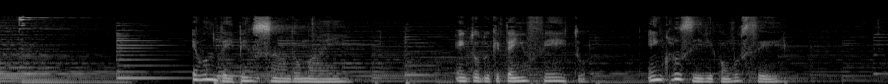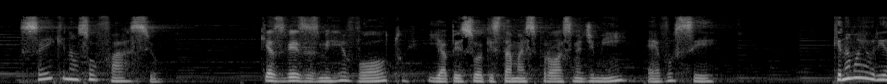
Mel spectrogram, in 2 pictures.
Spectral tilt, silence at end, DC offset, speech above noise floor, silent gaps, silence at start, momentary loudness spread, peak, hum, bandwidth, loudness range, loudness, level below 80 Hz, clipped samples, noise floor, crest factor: -4 dB/octave; 0 s; under 0.1%; 28 dB; none; 0 s; 18 LU; -10 dBFS; none; 10 kHz; 4 LU; -30 LUFS; -62 dBFS; under 0.1%; -58 dBFS; 22 dB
